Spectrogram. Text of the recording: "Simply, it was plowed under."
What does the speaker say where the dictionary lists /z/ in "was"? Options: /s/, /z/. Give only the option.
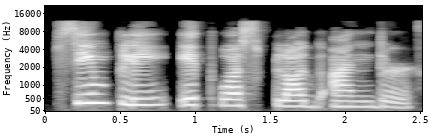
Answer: /s/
